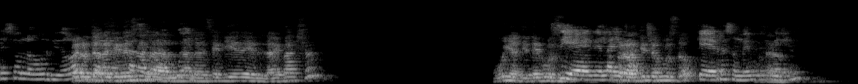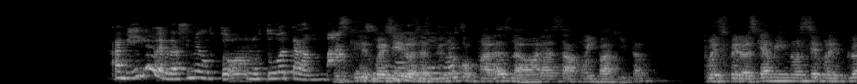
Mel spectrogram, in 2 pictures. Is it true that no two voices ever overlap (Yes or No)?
No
